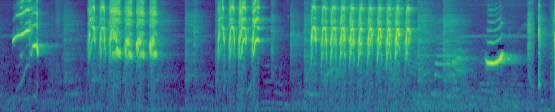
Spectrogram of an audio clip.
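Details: White-rumped shama song used as master material for competition birds, 'tembakan kasar' style: short high looping whistle, three bursts of dense harsh buzzy rattles, then a clear upswept whistle and quick clicks.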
